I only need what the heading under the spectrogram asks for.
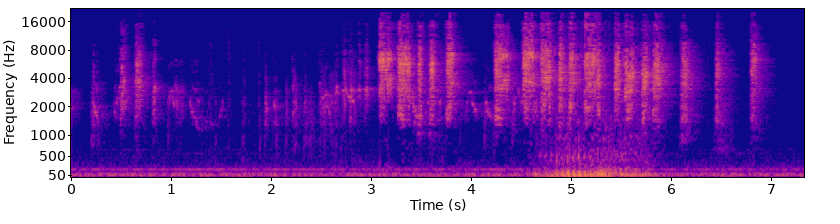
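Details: Budgerigars kept as pets sing and chirp in fast, scratchy, high-pitched chatter that grows denser and louder halfway through, with a brief low thump and constant background hum.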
